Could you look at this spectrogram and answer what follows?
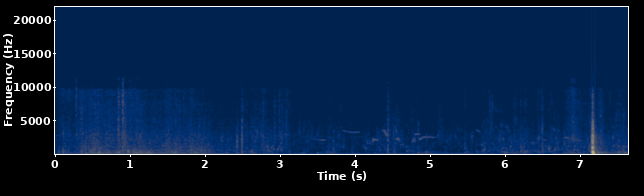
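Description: A dog splashing into a pond and swimming out to retrieve a shot duck, the splashing loudest over the first two seconds. A few faint bird chirps follow, and a single sharp crack comes near the end.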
